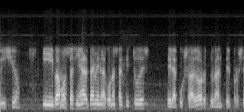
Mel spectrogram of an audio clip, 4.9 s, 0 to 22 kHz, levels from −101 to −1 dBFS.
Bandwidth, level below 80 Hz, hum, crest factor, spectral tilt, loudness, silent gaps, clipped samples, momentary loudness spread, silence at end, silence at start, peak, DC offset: 6.4 kHz; -70 dBFS; none; 20 dB; -7 dB/octave; -26 LUFS; none; under 0.1%; 13 LU; 0 s; 0 s; -6 dBFS; under 0.1%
